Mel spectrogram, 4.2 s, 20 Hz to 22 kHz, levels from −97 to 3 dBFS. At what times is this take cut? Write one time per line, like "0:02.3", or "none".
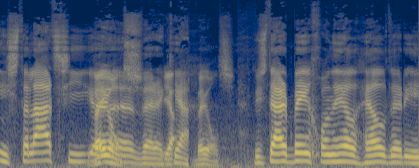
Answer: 0:01.9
